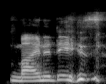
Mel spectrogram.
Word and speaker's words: Maimonides: As the classic Greek philosopher Maimonides said, it's I'm- pronounced Maimonides.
